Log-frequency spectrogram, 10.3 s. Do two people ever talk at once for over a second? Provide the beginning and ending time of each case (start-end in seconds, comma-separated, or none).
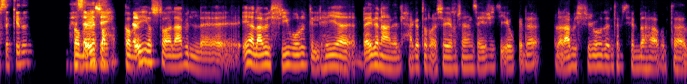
1.1-2.4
